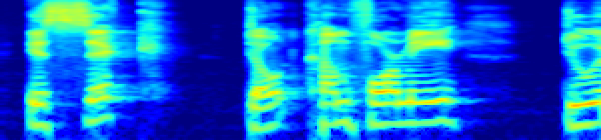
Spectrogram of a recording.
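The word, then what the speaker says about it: Sikh: While sick communities often referred to or pronounced sik, but the actual pronunciation is sick.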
